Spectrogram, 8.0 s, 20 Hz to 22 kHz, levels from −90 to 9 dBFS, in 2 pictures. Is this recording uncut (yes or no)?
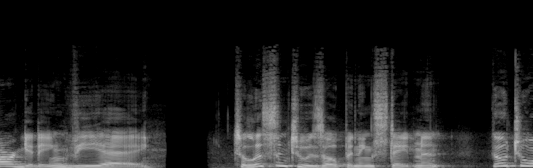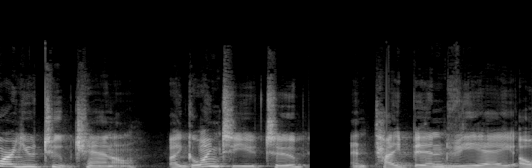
yes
